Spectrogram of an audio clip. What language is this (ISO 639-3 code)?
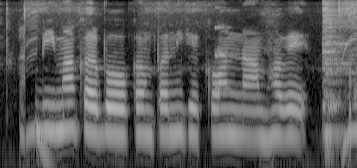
hne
